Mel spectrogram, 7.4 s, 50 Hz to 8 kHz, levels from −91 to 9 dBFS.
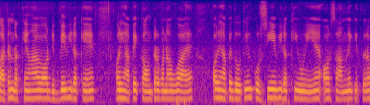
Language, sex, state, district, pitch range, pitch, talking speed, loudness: Hindi, female, Bihar, West Champaran, 170-185 Hz, 180 Hz, 235 wpm, -16 LUFS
